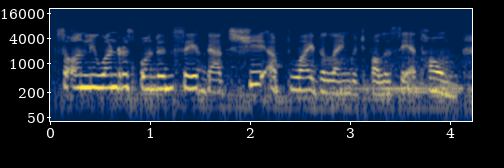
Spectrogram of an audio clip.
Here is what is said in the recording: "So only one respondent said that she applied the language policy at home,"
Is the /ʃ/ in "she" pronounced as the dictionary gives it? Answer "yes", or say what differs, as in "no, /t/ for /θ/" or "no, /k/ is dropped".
yes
